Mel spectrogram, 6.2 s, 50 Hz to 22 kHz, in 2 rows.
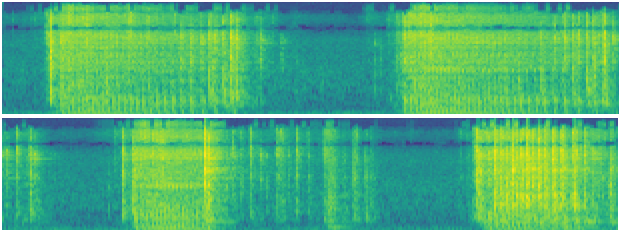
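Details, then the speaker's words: Craftsman 3 hp edger, taken off choke with ether sprayed into the carburetor: it catches in short ragged bursts of about a second, dying between each and never running evenly; a broken connecting rod is suspected but not confirmed. "see that doesn't seem right i think something's busted yep i think the i think the connecting rod is busted something just broke inside this doesn't work"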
